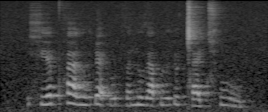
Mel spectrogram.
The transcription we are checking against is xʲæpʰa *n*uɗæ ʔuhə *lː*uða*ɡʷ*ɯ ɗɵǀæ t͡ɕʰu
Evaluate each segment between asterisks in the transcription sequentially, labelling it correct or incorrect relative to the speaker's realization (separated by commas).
incorrect, incorrect, incorrect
